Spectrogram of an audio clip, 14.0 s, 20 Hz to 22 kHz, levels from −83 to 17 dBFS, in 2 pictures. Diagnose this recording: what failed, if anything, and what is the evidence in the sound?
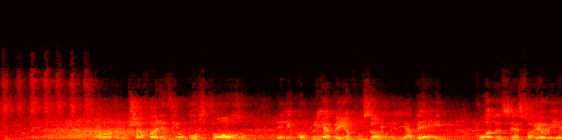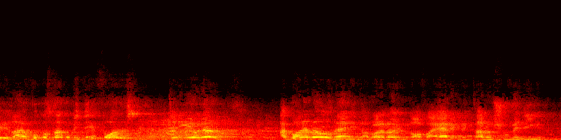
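Nothing stood out on listening that would point to a failure at any stage of the chain.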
